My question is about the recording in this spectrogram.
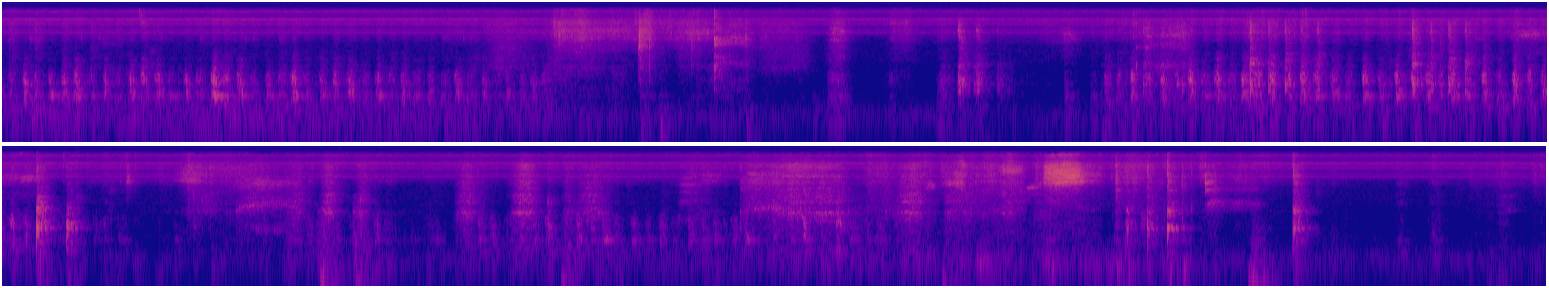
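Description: Pen scratching on paper in many short, irregular strokes while drawing small buttons on a paper phone.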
